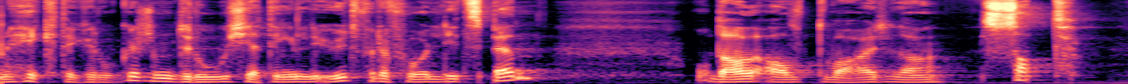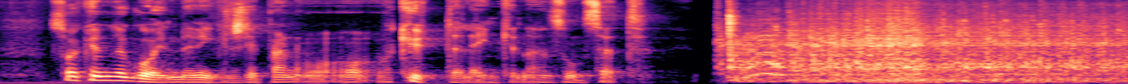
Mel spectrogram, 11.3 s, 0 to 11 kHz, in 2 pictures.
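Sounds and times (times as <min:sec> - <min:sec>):
speech: 0:00.0 - 0:09.6
Civil Defence truck engine starting and rumbling: 0:09.2 - 0:11.2.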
